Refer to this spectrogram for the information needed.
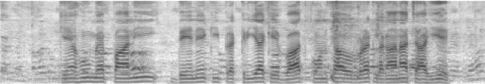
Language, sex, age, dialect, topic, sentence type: Hindi, male, 18-24, Awadhi Bundeli, agriculture, question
